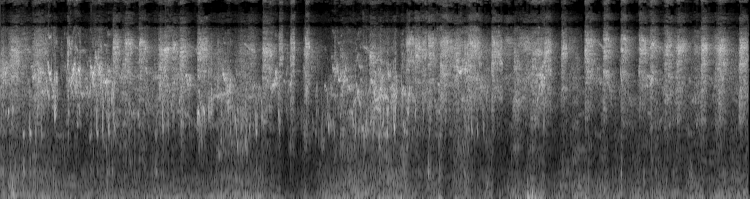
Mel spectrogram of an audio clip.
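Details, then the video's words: Budgerigar flock chirping: bright, high, continuous chatter with quick repeated chips growing choppier toward the end. "Sweet birds chirping sounds #birds #budgrie"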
